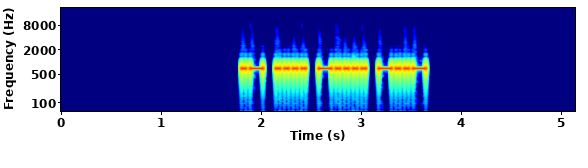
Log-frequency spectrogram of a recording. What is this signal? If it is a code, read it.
Morse code, heard as a keyed tone, about 28 wpm, 700 Hz. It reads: AH6X
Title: USA Call Signs - 4 Characters - Repeated 2x - 28wpm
